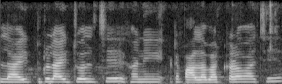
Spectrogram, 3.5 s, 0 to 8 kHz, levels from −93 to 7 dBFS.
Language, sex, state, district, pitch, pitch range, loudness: Bengali, female, West Bengal, Dakshin Dinajpur, 255 Hz, 240-265 Hz, -17 LUFS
